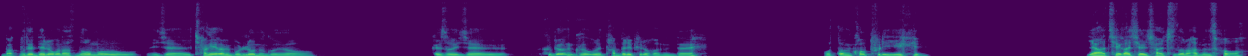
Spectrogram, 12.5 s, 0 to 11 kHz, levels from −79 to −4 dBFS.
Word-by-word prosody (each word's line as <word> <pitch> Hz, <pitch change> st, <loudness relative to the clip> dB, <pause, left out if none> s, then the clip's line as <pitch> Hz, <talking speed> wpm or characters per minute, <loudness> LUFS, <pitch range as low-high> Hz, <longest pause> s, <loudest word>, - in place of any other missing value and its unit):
막 125 Hz, -3 st, -4 dB
무대 150 Hz, +4 st, +2 dB
내려오고 150 Hz, +4 st, +3 dB
나서 135 Hz, -4 st, 0 dB
너무 130 Hz, -4 st, +1 dB
이제 125 Hz, -5 st, -3 dB
자괴감이 150 Hz, +2 st, +3 dB
몰려오는 125 Hz, +1 st, +1 dB
거예요. 110 Hz, -2 st, -5 dB, 1.1 s
그래서 135 Hz, -1 st, 0 dB
이제 115 Hz, -2 st, -2 dB, 0.4 s
흡연 185 Hz, +2 st, +2 dB
구역으로 150 Hz, -4 st, +1 dB
담배를 125 Hz, +5 st, +1 dB
피러 140 Hz, +1 st, -1 dB
갔는데 110 Hz, +1 st, -4 dB, 1.3 s
어떤 130 Hz, +2 st, 0 dB
커플이 145 Hz, -6 st, 0 dB, 1.9 s
"야 140 Hz, 0 st, +7 dB
쟤가 150 Hz, +2 st, +4 dB
제일 145 Hz, 0 st, +4 dB
잘 135 Hz, -2 st, 0 dB
추더라." 145 Hz, -2 st, 0 dB
하면서 130 Hz, -2 st, -2 dB
130 Hz, 290 characters per minute, -23 LUFS, 120-145 Hz, 1.9 s, 야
